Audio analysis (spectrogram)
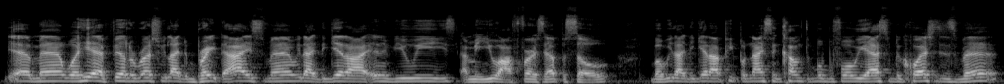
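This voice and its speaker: A young man hosts a casual interview with a bright, forward voice. He keeps it easygoing and slangy, tossing in "man" at the end of his questions. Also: mid-range voice, fairly even intonation, fairly quick. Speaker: interview host.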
